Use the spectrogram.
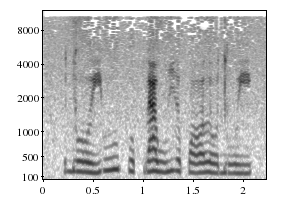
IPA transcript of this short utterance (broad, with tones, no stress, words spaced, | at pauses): doː˧˩juː˧˥ po˧˩p̚la˥˨wʋi˥˨ə̯pɔː˩˧ lo˩˧du˩j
